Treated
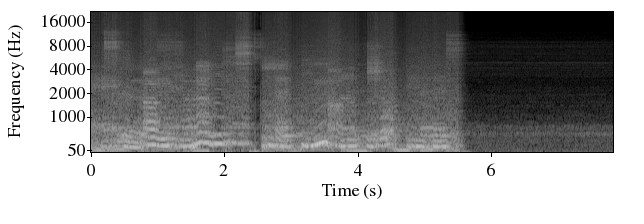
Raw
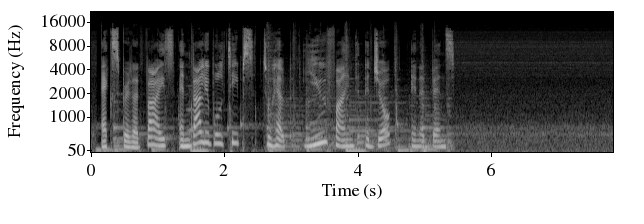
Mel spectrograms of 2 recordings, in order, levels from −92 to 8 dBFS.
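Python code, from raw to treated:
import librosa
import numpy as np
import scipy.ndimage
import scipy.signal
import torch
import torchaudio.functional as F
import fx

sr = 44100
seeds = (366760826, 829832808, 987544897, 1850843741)

p1 = fx.spec_steps(x, sr, hold_ms=200)
p2 = fx.high_shelf(p1, sr, hz=6000.0, db=-7.0)
p3 = fx.schmitt(p2, sr, flips_db=-39.0)
p4 = p2 + (p3 * 10.0 ** (-3.0 / 20.0))
y = fx.rev_schroeder(p4, sr, rt60_s=0.31, comb_ms=32, drr_db=4.5)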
